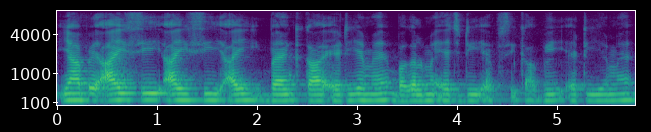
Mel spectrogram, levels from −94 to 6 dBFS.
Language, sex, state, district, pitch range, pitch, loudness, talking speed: Hindi, male, Bihar, East Champaran, 145-155 Hz, 150 Hz, -24 LUFS, 145 wpm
